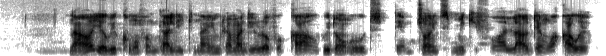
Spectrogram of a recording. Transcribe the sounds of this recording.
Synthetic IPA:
naɔjɛwekʰɔ̃mɔ̃fɹɔ̃mɡaliɡnaĩmɡɹamãdeɹɔbfɔkʰawedɔ̃nodd̥ɛ̃md͡ʒɔ̃ɪ̃ntmikʰifɔalaʊdɛ̃mwakawɛ

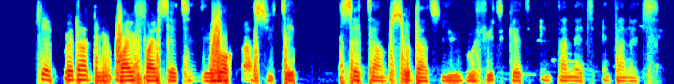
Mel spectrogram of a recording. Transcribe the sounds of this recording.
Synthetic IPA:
t͡ʃɛk̚wɛdadiwaɪfaɪsɛtʰĩndewɔk̚asjutʰek̚ | sɛtʰãmso̰datjṵwufitɡɛt | ĩntanɛtĩntʰanɛt

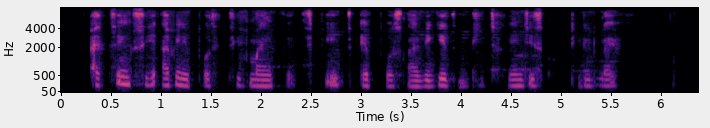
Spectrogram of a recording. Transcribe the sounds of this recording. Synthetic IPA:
ʔaɪtʰɪ̃ŋksihavɛ̃nipʰɔzi̥tʰivmãɪ̃nd̥sɛtsfitɛpʰɔsnaviɡetdit͡ʃʰalɛ̃nd͡ʒɛzɔvd̥elilaɪf

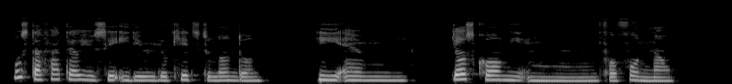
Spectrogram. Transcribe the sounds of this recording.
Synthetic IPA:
mustafatʰɛljuseʔideɹilokʰettːulɔ̃ndɔ̃n | hiɛ̃m | d͡ʒɔstkʰɔlmi | fɔfõnːaʊ

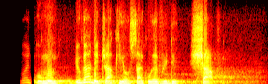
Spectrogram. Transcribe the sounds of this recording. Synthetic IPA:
wɛdomun̩juɡadetɾakjɔsaɪklevɾideʃap

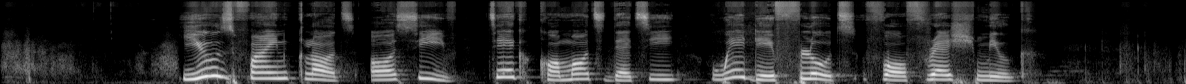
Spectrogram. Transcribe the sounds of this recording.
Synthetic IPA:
juzfãɪ̃nkʰlɔt | ɔsiv | tʰekːʰɔmɔtdɛti | wɛdeflotfɔfɹɛʃmilk

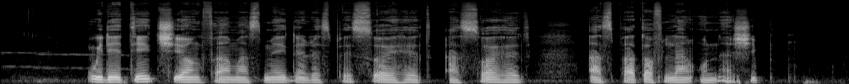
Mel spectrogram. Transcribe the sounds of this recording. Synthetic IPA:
widetʰit͡ʃɔ̃ŋfamasmek̚dɛ̃ɹɛspʰɛktsɔɦɛdʔasːɔɦɛd | ʔaspʰatɔflãnonə̰ʃip̚

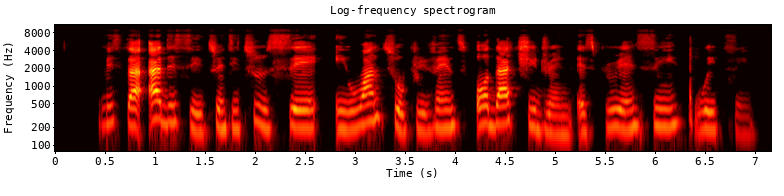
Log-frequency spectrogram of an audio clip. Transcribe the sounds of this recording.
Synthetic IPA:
mistaʔadisitʰwɛ̃ntitʰuse | iwãntʰːopɹivɛ̃ntɔdat͡ʃildɹɛ̃nɛkspiɹiɛ̃nsĩwetĩn

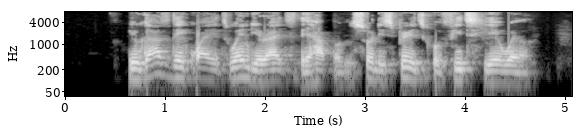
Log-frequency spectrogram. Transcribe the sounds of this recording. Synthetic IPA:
juɡazdekwajɛtʰwɛ̃ndiɹaɪtsdeɦapə̃nsodispiɹitɡofithiwɛlˠ

